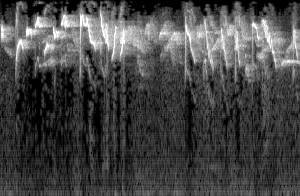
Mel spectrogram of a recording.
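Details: Oriental white-eye master song for training, a fast, high, tumbling stream of thin twittering notes and quick warbled phrases running on without a break.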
